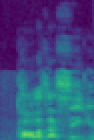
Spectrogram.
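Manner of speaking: loud, high-pitched calling out.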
